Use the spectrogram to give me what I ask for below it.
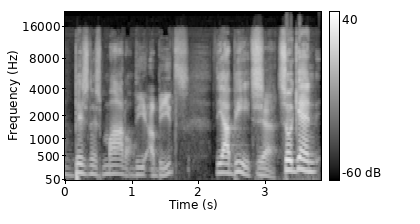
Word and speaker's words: Apizza: There was a place in downtown New Haven called Ah-Beetz. Mm-hmm. And that's how it was AH, I think, hyphen BETS or Z. How you say it? Abate. Apizza.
